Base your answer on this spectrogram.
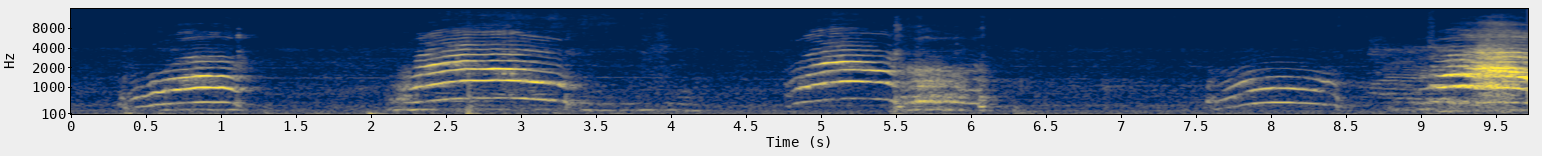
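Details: A rescued female domestic cat in heat calls loudly indoors in Tendo, Yamagata, Japan. Rising-then-falling wailing meows are repeated every two seconds or so, and a burst of rustling noise comes at the end.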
